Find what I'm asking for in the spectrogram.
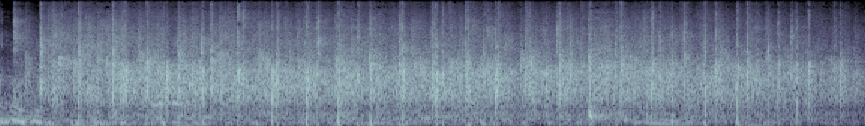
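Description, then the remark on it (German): Sustained audience applause from a sizable crowd at the close of a live science talk evening in Lower Austria, a dense steady wash of many hands clapping at once for several seconds, fairly loud, with no talking over it. “Wenn Sie das Gefühl haben, der ist auf Sie übergesprungen, dann nehmen wir jetzt zum Abschluss ganz, ganz gerne Ihren Applaus für diesen Abend.”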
